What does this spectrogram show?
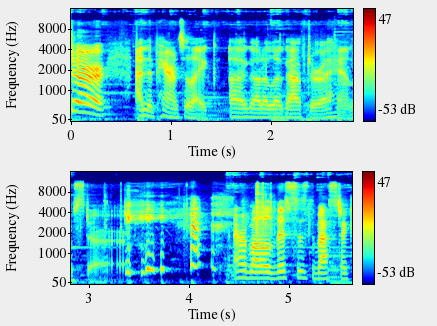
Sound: giggles

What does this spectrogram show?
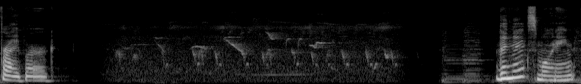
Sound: bird song; upbeat music

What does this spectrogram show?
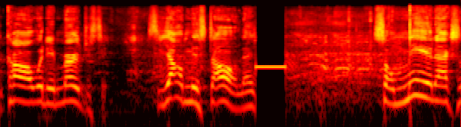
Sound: beep

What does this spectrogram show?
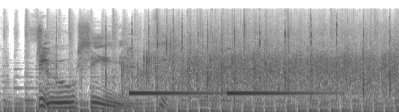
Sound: chimes dinging

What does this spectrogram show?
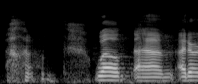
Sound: laughs

